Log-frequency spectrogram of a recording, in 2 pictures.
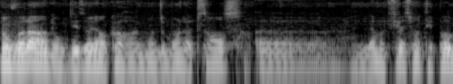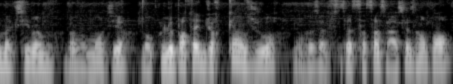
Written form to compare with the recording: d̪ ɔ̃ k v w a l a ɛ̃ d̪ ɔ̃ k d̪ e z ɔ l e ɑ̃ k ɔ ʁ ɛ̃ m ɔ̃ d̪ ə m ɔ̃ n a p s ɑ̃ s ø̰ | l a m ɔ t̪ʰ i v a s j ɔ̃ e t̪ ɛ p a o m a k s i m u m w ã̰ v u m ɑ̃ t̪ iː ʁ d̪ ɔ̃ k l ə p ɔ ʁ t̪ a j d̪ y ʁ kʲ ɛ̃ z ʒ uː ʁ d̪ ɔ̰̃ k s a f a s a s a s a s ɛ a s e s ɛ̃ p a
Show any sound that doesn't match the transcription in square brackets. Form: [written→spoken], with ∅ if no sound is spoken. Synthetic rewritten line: d̪ ɔ̃ k v w a l a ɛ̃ d̪ ɔ̃ k d̪ e z ɔ l e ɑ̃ k ɔ ʁ ɛ̃ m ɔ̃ d̪ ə m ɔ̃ n a p s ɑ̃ s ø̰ | l a m ɔ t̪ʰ i v a s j ɔ̃ e t̪ ɛ p a o m a k s i m [u→ɔ] m [w→v] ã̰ v u m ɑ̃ t̪ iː ʁ d̪ ɔ̃ k l ə p ɔ ʁ t̪ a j d̪ y ʁ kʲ ɛ̃ z ʒ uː ʁ d̪ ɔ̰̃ k s a [f→s] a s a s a s a s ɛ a s e s ɛ̃ p a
